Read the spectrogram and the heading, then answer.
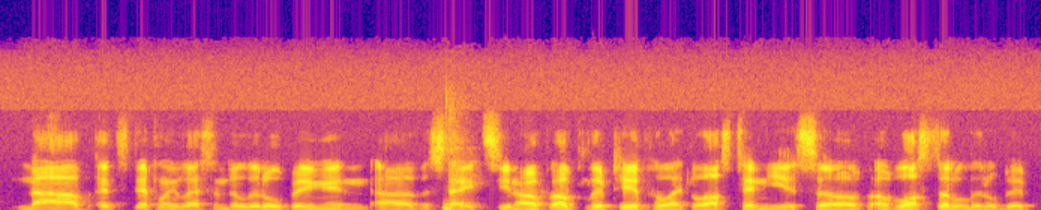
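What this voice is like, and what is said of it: Australian accent. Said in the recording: “this Australian accent, you are from Australia ... has it lessened some now that you've been living in America”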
